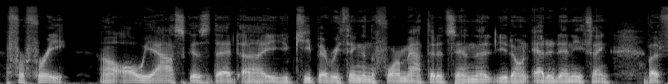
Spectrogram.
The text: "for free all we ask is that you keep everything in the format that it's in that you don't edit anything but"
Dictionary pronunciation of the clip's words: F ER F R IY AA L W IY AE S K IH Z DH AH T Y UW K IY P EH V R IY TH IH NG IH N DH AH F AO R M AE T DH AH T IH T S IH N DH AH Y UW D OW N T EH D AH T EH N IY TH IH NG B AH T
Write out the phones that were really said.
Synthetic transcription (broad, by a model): F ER F R IY AA L W IY AE S K IH Z DH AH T Y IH K IY P EH V R IY TH IH NG IH N DH AH F AO R M AE T DH AH T IH T S IH N DH AH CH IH D OW N T EH D AH T EH N IY TH IH NG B AH T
